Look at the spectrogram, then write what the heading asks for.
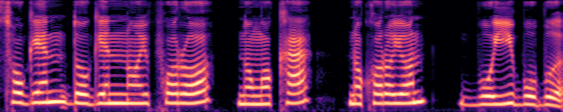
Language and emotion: Bodo, neutral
